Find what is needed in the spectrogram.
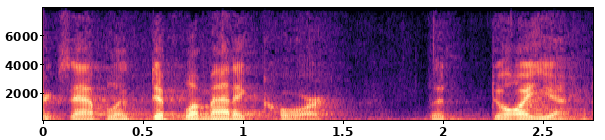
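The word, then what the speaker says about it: doyenne: a diplomatic core the Doan this must come from French considering the last pronunciation French cuz this one's as good as spelled Doan or D h d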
